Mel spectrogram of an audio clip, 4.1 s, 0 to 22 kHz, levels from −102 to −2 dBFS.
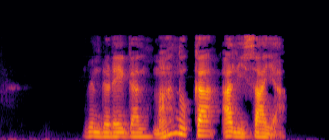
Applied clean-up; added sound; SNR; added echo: neural mask model Resemble Enhance denoiser.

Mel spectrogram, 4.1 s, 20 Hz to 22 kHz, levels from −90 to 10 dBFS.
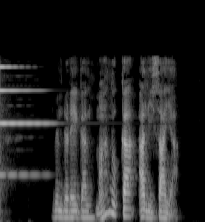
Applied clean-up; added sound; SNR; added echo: classical method log-MMSE.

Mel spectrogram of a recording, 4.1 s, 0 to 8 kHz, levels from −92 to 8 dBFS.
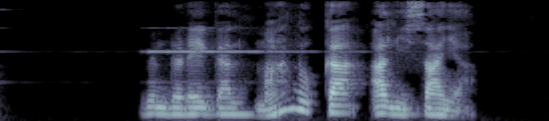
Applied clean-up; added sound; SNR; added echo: neural mask model RNNoise.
